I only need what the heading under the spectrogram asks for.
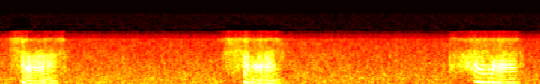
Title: Stewie the pug puppy snoring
